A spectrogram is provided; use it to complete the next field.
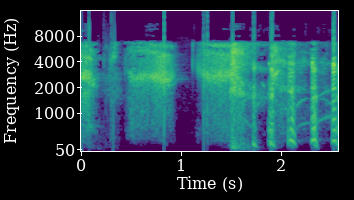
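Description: A sound effect of loud, airy slurping from an empty milkshake container: a long hissing suck, a short pause, then a run of sputtering, gurgling pulses as air rattles through the straw. No one speaks.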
